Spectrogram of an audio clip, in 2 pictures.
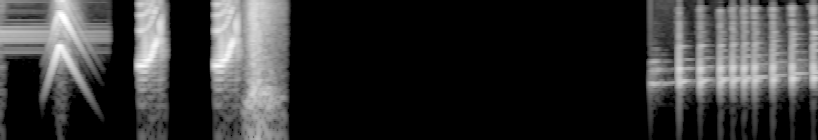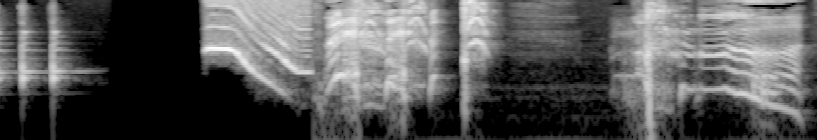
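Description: A string of cartoon sound effects: quick pitch-glide boings and plops in the first second and a half, then a rapid run of ticks climbing slightly in pitch, then falling whistle-like swoops, with short silences between them.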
